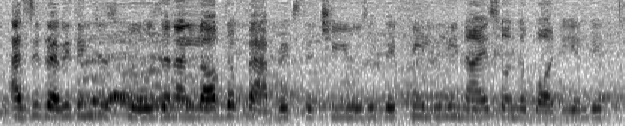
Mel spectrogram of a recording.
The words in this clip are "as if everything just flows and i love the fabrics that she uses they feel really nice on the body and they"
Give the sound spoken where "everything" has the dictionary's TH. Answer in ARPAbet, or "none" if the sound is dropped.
T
